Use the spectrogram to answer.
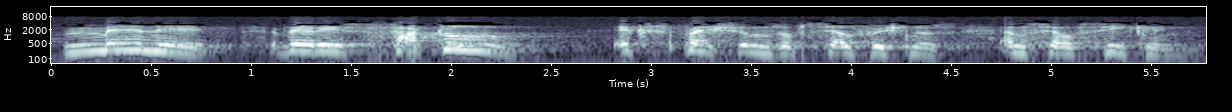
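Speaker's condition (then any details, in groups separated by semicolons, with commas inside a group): No condition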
